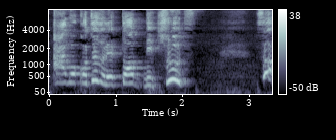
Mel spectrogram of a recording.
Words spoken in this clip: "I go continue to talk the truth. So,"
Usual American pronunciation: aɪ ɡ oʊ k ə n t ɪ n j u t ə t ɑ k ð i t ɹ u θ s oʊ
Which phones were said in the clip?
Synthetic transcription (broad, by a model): aɪ ɡ oʊ k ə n t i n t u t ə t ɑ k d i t ɹ u t s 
